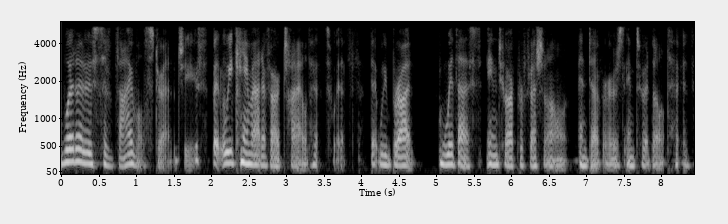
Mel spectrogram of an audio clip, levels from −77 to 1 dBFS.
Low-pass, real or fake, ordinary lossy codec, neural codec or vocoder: 5.4 kHz; fake; MP3, 48 kbps; codec, 24 kHz, 3 kbps, HILCodec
